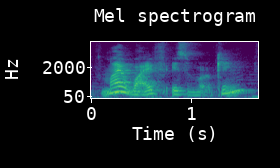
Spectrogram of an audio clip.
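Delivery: normal talking voice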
